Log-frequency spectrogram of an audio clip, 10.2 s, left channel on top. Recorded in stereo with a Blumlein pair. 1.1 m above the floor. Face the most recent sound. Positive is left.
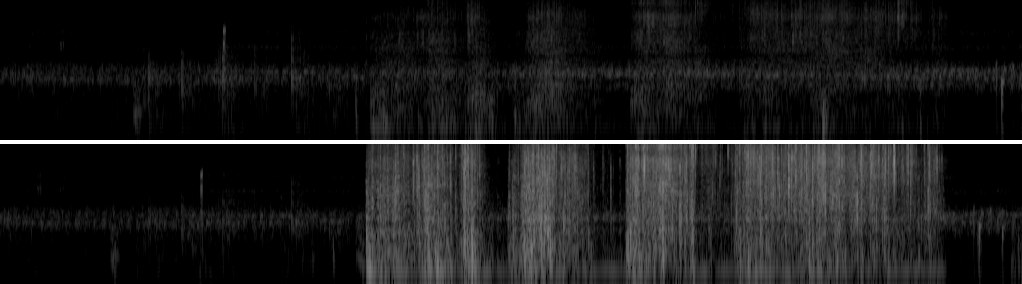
turn(degrees=-45)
